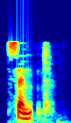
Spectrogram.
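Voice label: "scent" British; Flora and fauna, agriculture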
